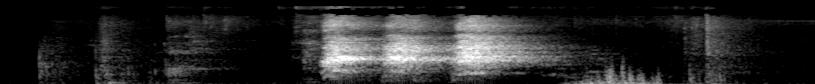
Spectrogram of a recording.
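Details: Two dogs argue over who gets a toy, trading several short barking bursts, then a loud, harsh, drawn-out outburst in the middle and a low rumbling growl near the end.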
